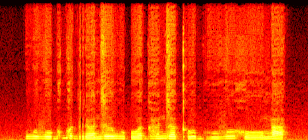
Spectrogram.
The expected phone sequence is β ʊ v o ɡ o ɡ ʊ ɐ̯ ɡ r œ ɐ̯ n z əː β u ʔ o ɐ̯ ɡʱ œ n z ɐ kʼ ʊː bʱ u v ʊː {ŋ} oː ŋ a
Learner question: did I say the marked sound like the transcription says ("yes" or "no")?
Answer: no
